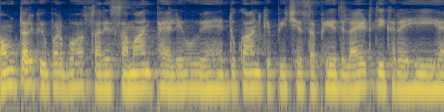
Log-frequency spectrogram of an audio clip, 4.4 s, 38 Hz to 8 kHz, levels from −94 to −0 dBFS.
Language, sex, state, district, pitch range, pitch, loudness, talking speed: Hindi, male, Chandigarh, Chandigarh, 115-125 Hz, 120 Hz, -18 LUFS, 230 wpm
